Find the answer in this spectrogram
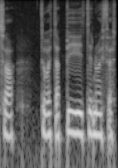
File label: "byd", Welsh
